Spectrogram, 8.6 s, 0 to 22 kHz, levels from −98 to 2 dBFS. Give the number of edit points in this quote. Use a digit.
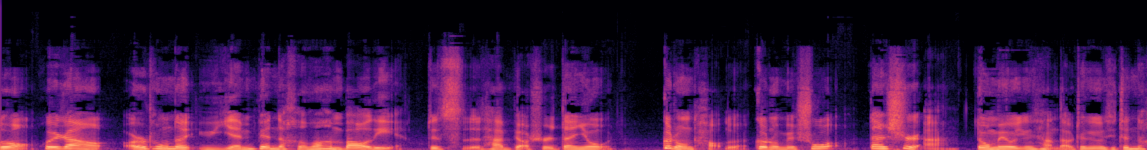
0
